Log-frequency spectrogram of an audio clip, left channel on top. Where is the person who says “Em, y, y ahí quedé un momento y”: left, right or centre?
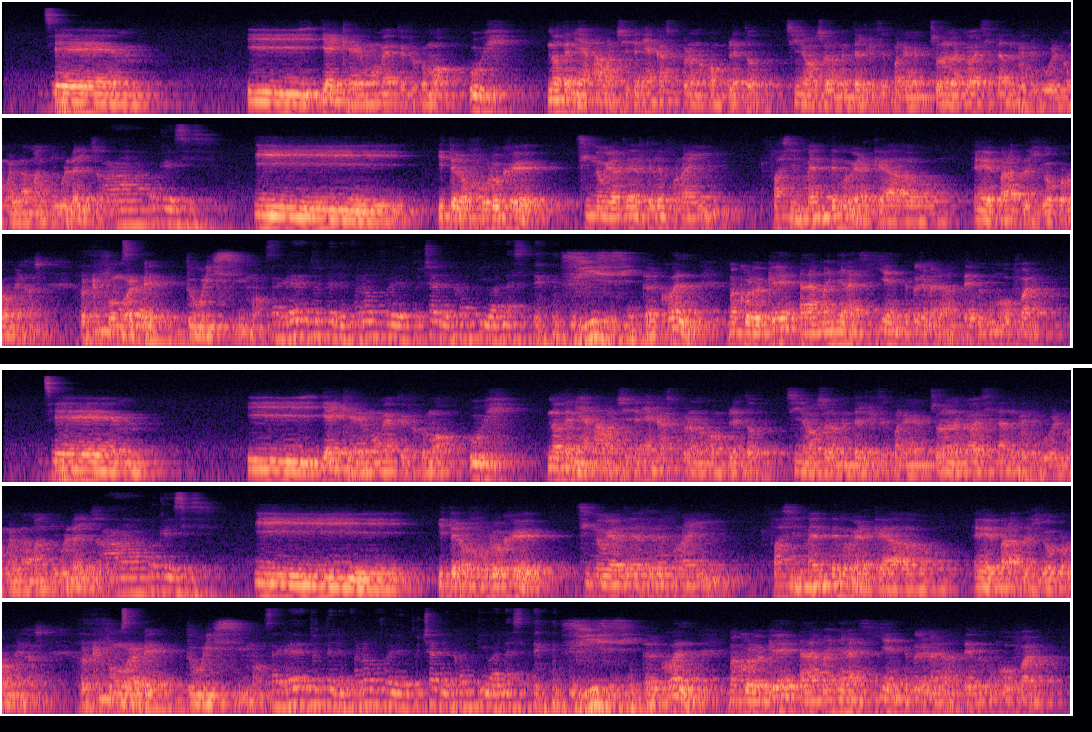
Left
